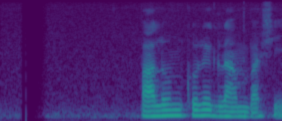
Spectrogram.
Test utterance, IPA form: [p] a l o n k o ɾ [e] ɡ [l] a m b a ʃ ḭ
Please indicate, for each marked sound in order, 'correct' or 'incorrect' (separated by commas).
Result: correct, correct, incorrect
